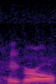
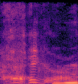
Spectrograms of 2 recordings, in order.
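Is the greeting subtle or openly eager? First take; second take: subtle; openly eager. First: It is said in a casual, restrained way. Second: It is said in an overtly eager, thirsty way.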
